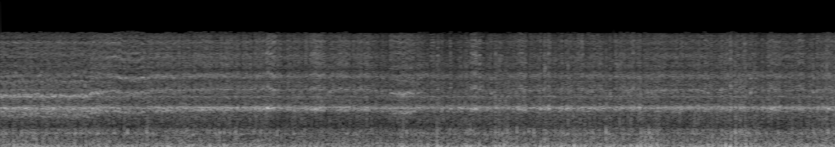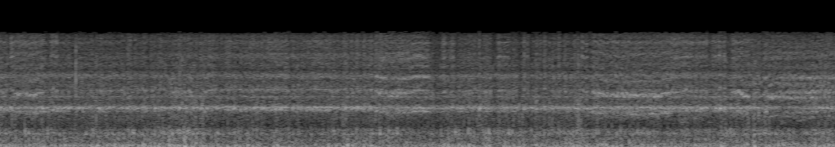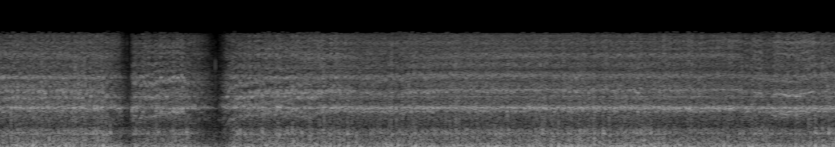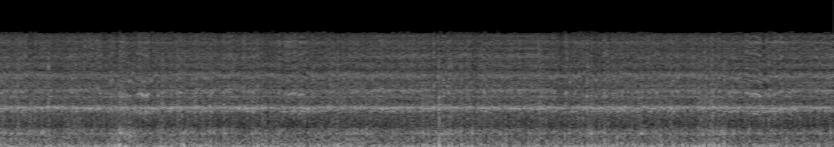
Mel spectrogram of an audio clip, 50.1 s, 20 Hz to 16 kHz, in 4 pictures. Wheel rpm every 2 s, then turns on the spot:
210, 230, 230, 230, 230, 230, 230, 230, 230, 230, 230, 220, 200, 150, 140, 220, 230, 230, 220, 230, 220, 230, 230, 220, 230.
none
